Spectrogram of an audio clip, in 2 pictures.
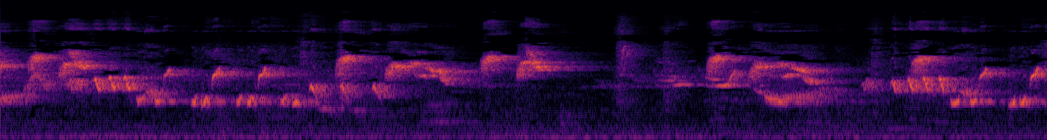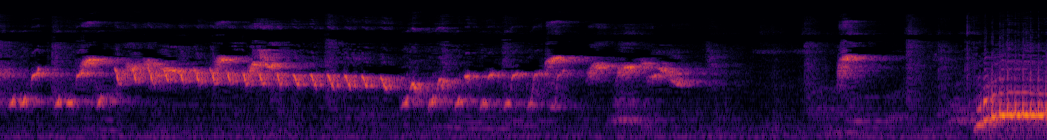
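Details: Long-tailed father white-rumped shama singing well: a lively stream of clear whistles and rapid repeated trilled notes, rising and falling in quick phrases for about nine seconds before a pause and a short harsh sound at the end.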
